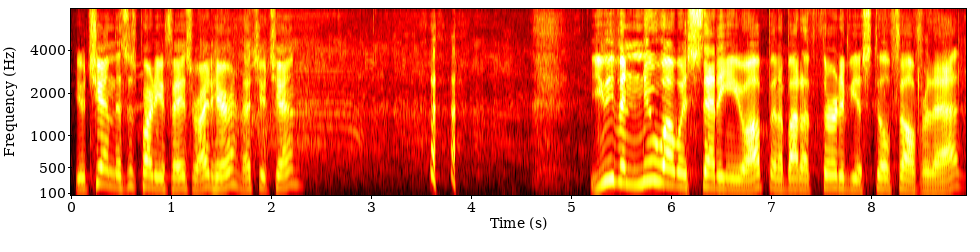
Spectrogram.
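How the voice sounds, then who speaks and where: This keynote speaker is a man with a high voice who talks at normal speed but pauses often. Animated, he tells a story and leads the live audience in drills in a large hall.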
